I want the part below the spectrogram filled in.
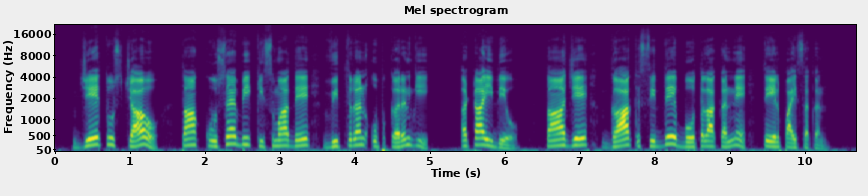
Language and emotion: Dogri, neutral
